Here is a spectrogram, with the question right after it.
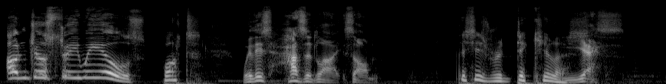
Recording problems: none

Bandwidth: 15.5 kHz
